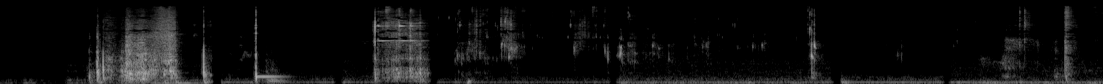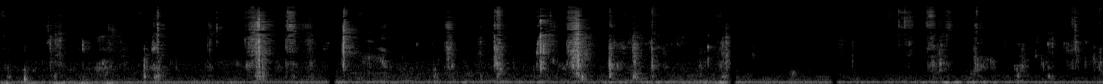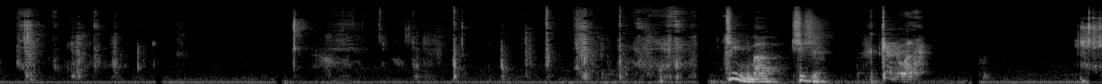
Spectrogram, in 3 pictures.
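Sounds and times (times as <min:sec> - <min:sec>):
person biting and chewing food: 0:06.6 - 0:18.4, 0:19.8 - 0:24.0, 0:24.9 - 0:29.0.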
